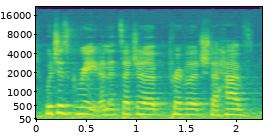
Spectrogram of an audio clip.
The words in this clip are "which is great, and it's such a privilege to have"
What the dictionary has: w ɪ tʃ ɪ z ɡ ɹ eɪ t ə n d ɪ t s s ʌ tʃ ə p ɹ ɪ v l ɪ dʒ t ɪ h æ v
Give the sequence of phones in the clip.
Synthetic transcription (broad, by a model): w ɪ tʃ ɪ z ɡ ɹ eɪ t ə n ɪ t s s ʌ tʃ ə p ɹ ɪ v l ɪ dʒ t ɪ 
